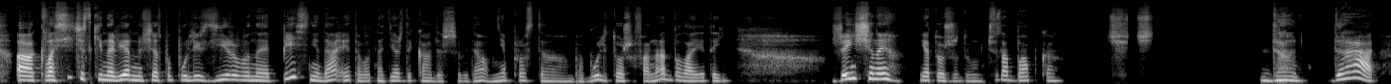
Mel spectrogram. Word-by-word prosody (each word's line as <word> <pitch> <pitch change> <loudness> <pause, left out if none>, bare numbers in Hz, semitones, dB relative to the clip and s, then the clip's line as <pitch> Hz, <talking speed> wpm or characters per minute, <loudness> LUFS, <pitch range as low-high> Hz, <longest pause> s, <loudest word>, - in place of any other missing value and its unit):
а, 195 -2 +10
классический, 235 - +2
наверно, 200 0 +5
сейчас 185 0 -1
популяризированная 195 -1 -1
песни, 250 - -1
да 180 +6 0
это 185 -5 -6
вот 150 0 -9
Надежды 170 +3 -6
Кадышевой. 145 -2 -7
Да 165 +3 -6
мне 160 +5 -5
просто 155 -5 -8
бабуля 150 +9 -5
тоже 165 -1 -3
фанат 160 +7 -2
была 170 -5 -2
этой 160 0 -7 1.0
женщины. 255 - +5 0.2
Я 185 -1 -1
тоже 160 -3 -4
думаю 150 -1 -11
чё 205 - -9
за 210 -1 0
бабка, 180 -2 -6 0.4
ч - - -8
ч - - -6 1.1
Да 180 +1 +1 0.3
да, 275 - +4
180 Hz, 130 wpm, -20 LUFS, 160-200 Hz, 1.1 s, а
